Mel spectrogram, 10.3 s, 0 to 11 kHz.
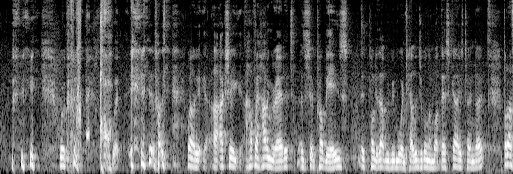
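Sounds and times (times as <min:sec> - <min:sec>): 
speech: 0:00.2 - 0:10.2
person imitating coughing up a furball: 0:01.3 - 0:02.5.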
